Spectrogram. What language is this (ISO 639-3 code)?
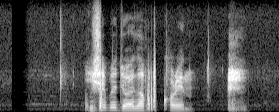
ben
